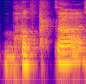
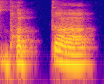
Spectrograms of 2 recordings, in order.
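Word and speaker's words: भक्त: Bha, this bhakta, this bha is the fourth letter in the pa varga.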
